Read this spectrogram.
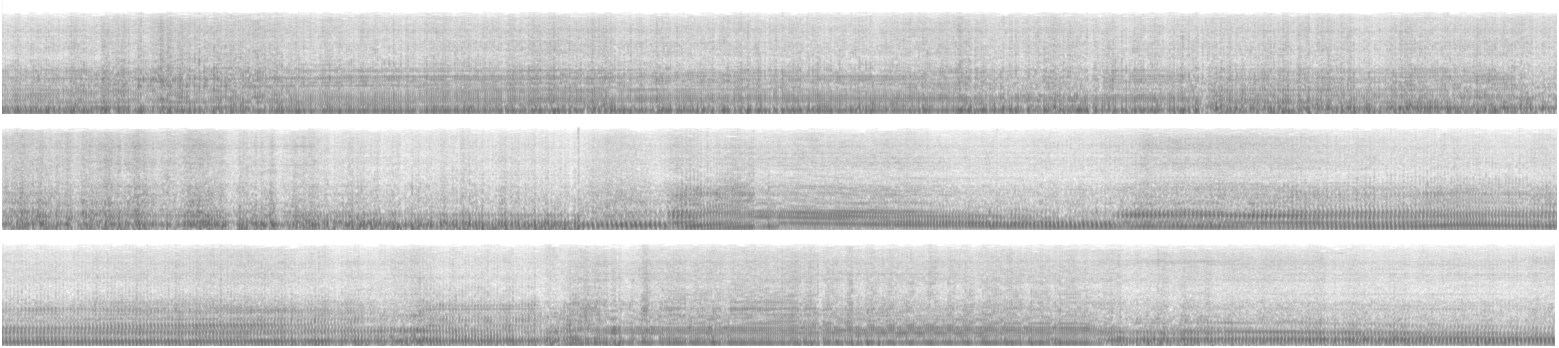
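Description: A motorcycle engine drones loudly, its pitch dropping and climbing again as it shifts gears.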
